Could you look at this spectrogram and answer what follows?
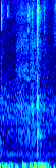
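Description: Quick bursts of typing on a computer keyboard while entering NBA starting-lineup answers in an online quiz, close and fairly quiet, with no talking.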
